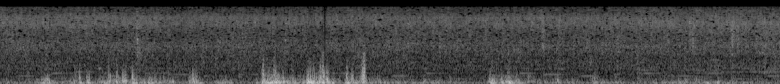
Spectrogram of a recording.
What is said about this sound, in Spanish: Este es el sonido de la lluvia que ha caído y del viento.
